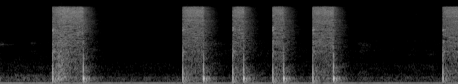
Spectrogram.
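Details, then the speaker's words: Philips GC9231 steam iron being repaired for weak steam; after the boiler heats and the pump runs, pressing the steam switch gives strong, even hissing bursts, no sputter, showing the water valve opens fully and boiler works normally. "ถ้าเทสได้อย่างนี้นะครับก็แสดงว่าวาล์วน้ำสามารถเปิดน้ำได้สุดนะครับ"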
